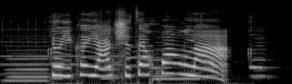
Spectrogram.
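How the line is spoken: Frightened scream, little girl. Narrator (Chinese): 小公主吓得大叫

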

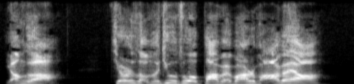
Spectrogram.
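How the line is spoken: Calling out. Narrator (Chinese): 孙大雷喊着

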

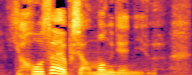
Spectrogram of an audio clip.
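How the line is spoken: Quiet muttering. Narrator (Chinese): 郭大侠小声嘀咕说

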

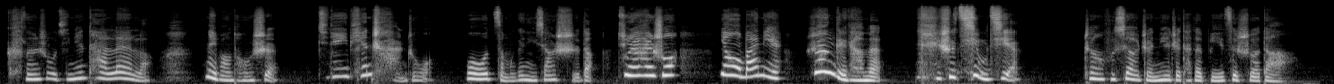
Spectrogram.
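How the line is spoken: Laughing. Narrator (Chinese): 阿姨笑着说道

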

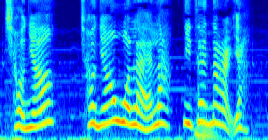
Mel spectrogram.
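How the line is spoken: Loud calling. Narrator (Chinese): 他大声的喊道

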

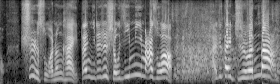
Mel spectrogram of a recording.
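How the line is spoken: Agitated yelling. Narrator (Chinese): 锁匠急了，跟肖钦吼

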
